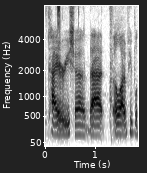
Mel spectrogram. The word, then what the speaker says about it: Tayarisha: I have a name, Tayarisha, that a lot of people tend to mispronounce, which is partially why I named Selah Selah.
